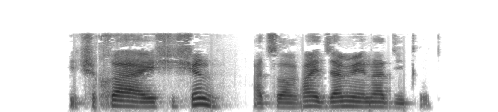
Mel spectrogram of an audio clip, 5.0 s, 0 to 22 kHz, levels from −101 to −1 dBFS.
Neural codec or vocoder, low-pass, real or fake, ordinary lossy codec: none; 7.2 kHz; real; MP3, 96 kbps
